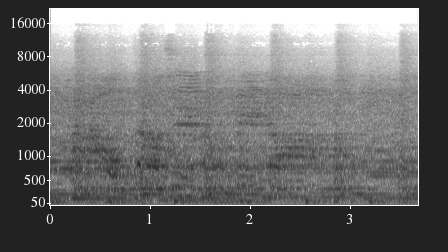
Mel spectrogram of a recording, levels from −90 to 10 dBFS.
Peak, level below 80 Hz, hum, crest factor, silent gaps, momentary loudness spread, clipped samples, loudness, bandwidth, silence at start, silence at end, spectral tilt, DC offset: 0 dBFS; -28 dBFS; none; 12 dB; none; 6 LU; under 0.1%; -13 LUFS; 13.5 kHz; 0 s; 0 s; -5.5 dB/octave; 1%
